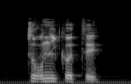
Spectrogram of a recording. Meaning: to flit around
- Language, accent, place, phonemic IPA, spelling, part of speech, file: French, France, Lyon, /tuʁ.ni.kɔ.te/, tournicoter, verb, LL-Q150 (fra)-tournicoter.wav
